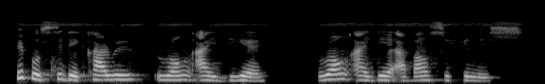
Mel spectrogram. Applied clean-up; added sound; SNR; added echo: none; none; none; none.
